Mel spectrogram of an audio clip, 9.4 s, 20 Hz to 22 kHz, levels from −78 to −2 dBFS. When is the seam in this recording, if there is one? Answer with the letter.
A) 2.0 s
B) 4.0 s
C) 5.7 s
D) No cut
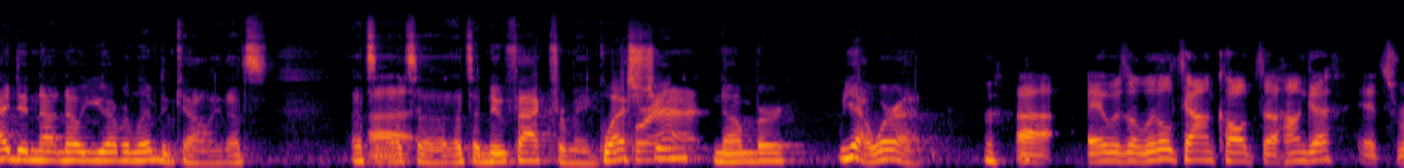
B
